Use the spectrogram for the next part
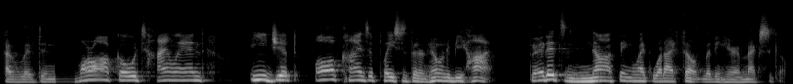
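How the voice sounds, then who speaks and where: Animated and a little mellow, the man's fairly high voice moves at a moderate pace. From a tropical island, he hosts an expat channel, giving viewers scripted, direct guidance on living in another country in a talking-head format.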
